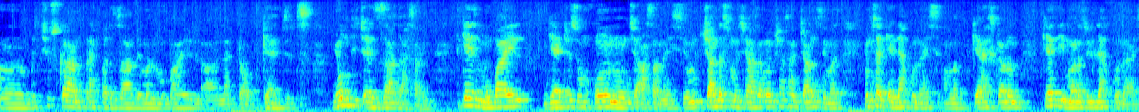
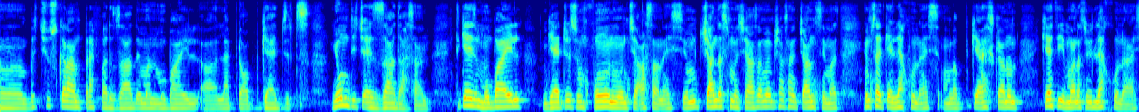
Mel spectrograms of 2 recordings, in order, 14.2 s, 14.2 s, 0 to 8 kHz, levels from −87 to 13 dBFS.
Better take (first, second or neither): second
